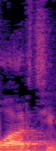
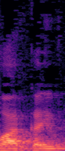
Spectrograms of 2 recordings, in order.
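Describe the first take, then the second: First: The middle sound is 'ch', ending 'chiv'. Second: The middle sound is 'k', ending 'kive'. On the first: The speaker calls it wrong. "इसको आर्चिव नहीं पढ़ते" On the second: The speaker calls it right. "इसको आर्काइव पढ़ते हैं"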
